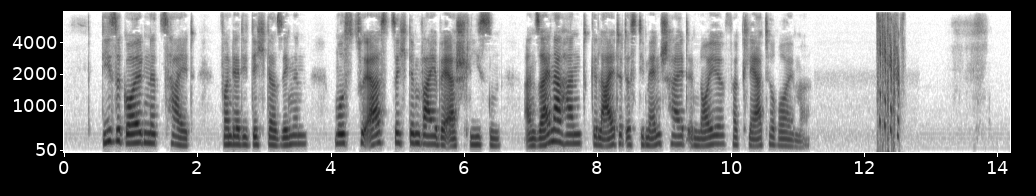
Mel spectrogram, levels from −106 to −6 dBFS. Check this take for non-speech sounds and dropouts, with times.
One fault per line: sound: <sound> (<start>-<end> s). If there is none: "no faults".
sound: chirp (12.2-12.7 s)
